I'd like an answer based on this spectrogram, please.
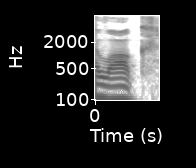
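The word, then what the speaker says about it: walk: जैसे मैंने इधर नीचे लिखा है वॉक डब्ल्यू ओ ए एल के वॉक यहां पे एल आवाज नहीं दे रहा है।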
